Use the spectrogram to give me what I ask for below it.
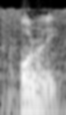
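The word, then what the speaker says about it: aurally: Both are pronounced orally. There's no difference, but the meaning is very different. The right. This one is orally, connected with the hearing.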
